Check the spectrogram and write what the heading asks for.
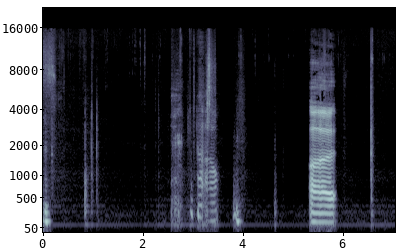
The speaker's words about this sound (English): Roll some dice. Perfect. This is what I needed. Oh. Roll some bones.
